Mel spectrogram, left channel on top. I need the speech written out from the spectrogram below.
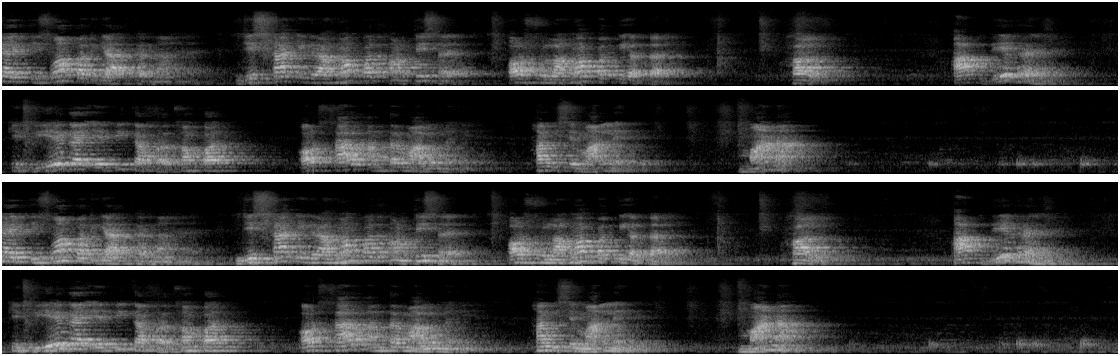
31वां पद ज्ञात करना है जिसका 11वां पद 38 है और 16वां पद 73 है। हल, आप देख रहे हैं कि दिए गए AP का प्रथम पद और सार अंतर मालूम नहीं है, हम इसे मान लेंगे। माना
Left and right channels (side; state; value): both; normal; correlation 0.29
